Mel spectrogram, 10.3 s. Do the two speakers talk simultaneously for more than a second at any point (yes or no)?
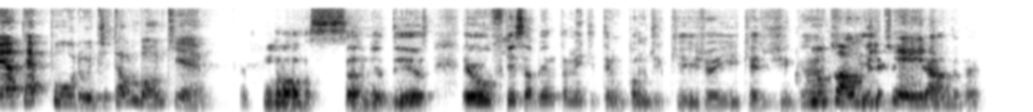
yes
